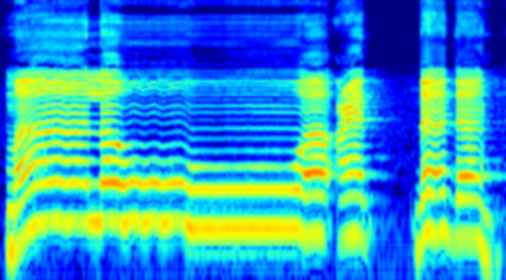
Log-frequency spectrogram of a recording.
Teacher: Lau tanwin bertemu dengan wawu. Jadi cara bacanya masuk ke wawu disertai dengung dua ketukan. Kenapa? Karena ini bacaan idgham bi gunnah.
